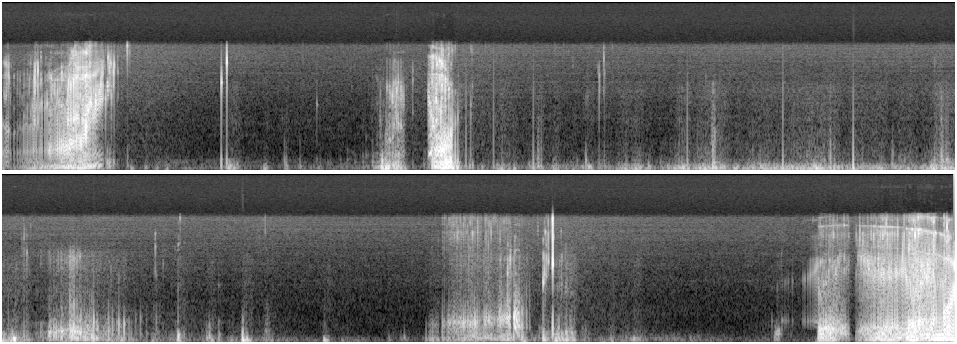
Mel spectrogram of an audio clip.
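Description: Loud, irregular low gurgling and rumbling from the abdomen with quiet gaps: stomach growling from hunger.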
